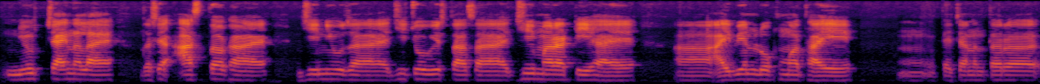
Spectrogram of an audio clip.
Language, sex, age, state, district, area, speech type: Marathi, male, 30-45, Maharashtra, Yavatmal, rural, spontaneous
